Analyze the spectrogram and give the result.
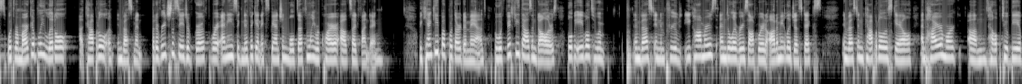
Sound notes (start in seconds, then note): none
